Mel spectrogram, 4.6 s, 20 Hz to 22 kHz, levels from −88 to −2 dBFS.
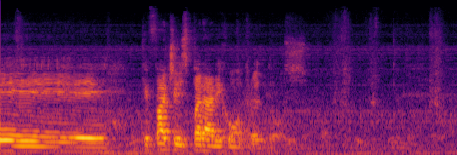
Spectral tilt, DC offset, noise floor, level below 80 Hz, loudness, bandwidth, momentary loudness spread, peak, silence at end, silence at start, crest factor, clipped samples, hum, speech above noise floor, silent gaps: -5 dB/octave; under 0.1%; -43 dBFS; -50 dBFS; -21 LUFS; 15.5 kHz; 24 LU; -4 dBFS; 0 s; 0 s; 18 dB; under 0.1%; none; 21 dB; none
